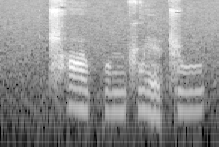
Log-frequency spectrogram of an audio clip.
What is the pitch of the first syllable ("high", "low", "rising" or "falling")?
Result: falling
